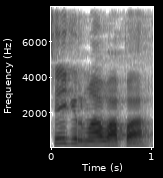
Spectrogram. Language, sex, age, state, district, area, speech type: Tamil, female, 60+, Tamil Nadu, Krishnagiri, rural, spontaneous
